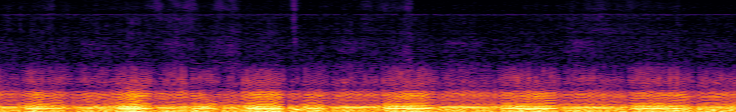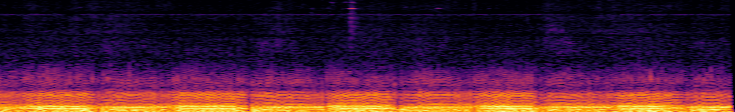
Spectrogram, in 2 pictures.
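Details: Domestic cat settling for a morning nap, biting the blanket and kneading, purrs steadily; soft low vibrating drone with breath-paced pulses every one to two seconds, a faint click or two.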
